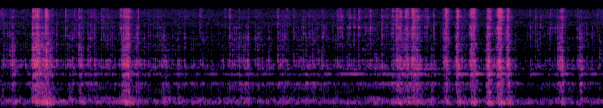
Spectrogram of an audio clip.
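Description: Toy gyroscope spinning on a wooden coffee table: a faint steady whir with a thin high hum, with a few soft knocks here and there.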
